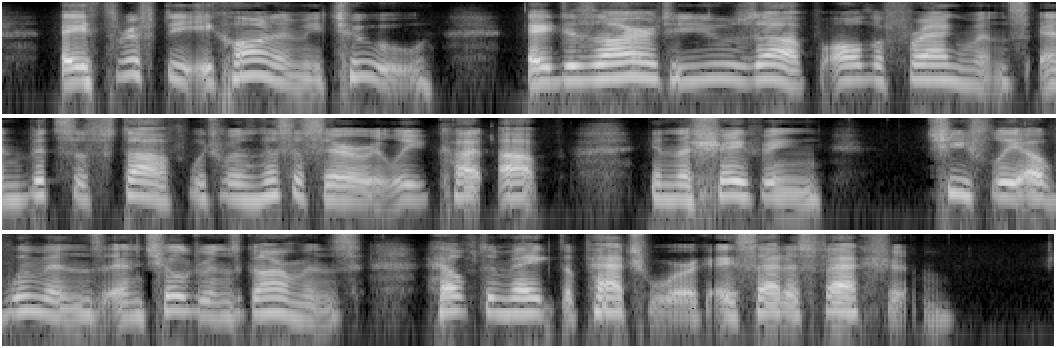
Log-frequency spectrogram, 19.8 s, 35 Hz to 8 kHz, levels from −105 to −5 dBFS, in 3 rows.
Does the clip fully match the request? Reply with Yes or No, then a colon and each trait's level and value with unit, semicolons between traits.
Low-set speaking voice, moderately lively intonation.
No: medium, 180 Hz; average, 3.7 semitones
